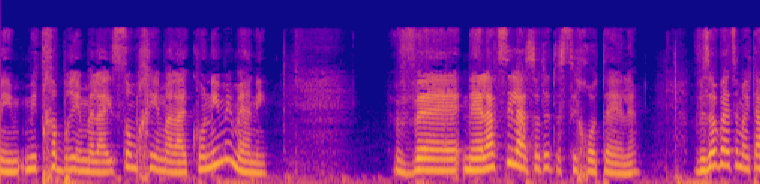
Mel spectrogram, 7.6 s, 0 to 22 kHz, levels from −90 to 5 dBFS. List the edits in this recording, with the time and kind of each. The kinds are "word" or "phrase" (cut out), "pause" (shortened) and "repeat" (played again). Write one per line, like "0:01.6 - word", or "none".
none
